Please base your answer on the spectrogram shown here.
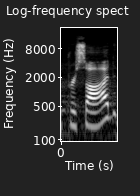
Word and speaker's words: Persaud: I forgot to ask how you pronounce his name, but is it Tyler Persaud? Yes. Yes.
